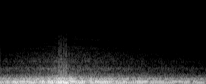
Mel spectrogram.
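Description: Deep rumbling swell of a logo sound effect, building to its loudest about half a second in and then slowly fading away.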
